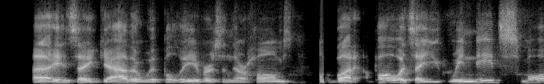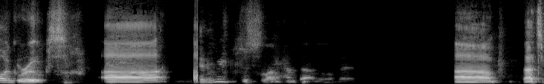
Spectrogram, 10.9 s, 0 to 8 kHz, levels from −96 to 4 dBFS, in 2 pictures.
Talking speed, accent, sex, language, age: 160 wpm, American, male, English, 50-69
